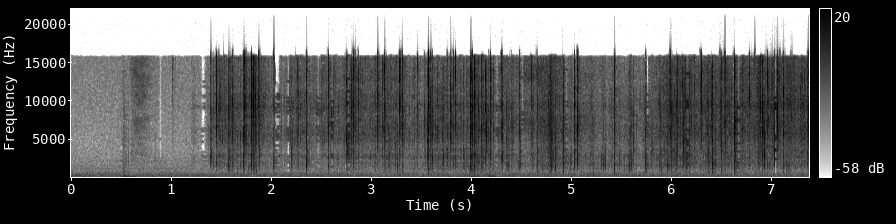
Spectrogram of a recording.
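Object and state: Plastic bag of glass bugle beads.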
